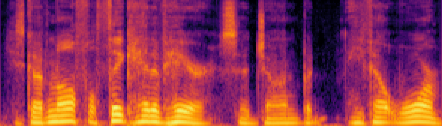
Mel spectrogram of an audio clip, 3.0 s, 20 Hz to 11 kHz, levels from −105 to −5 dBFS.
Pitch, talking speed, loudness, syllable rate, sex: 125 Hz, 285 wpm, -16 LUFS, 5.7 syllables/s, male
